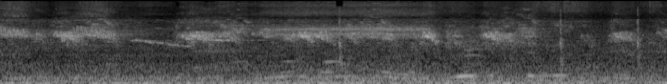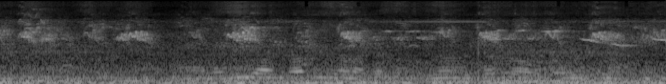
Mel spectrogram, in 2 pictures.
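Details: A busy chorus of baya weavers nesting in coconut trees beside a fishing pond in Dakshin Keraniganj, afternoon, a rainbow in the sky: high thin chirps and sparrow-like chatter overlapping almost continuously, with a man talking underneath.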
